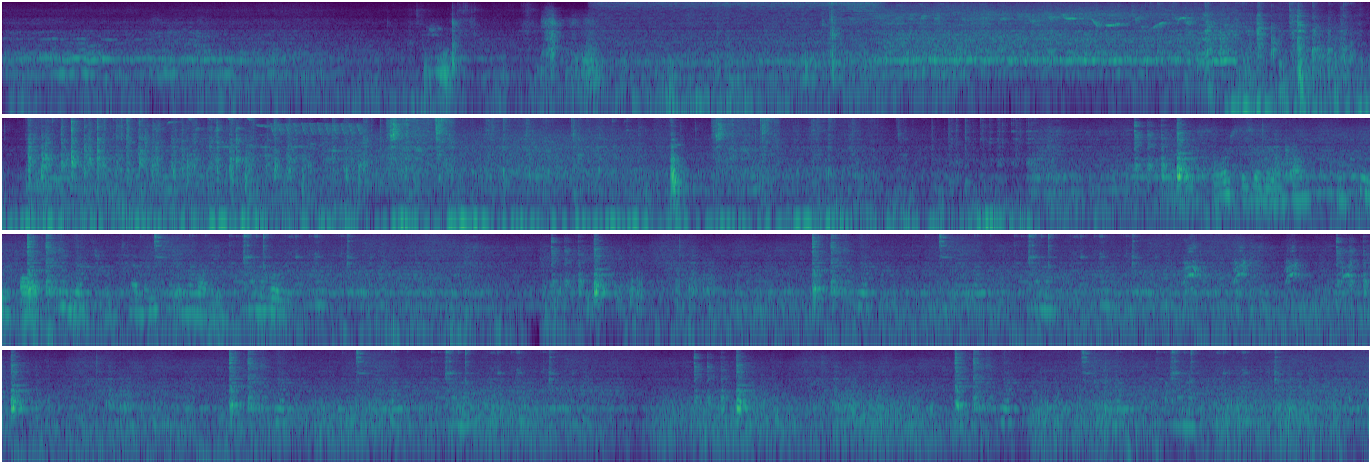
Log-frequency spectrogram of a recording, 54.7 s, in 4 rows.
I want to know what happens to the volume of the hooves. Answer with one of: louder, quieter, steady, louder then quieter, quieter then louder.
quieter then louder.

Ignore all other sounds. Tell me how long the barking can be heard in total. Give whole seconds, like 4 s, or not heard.
2 s.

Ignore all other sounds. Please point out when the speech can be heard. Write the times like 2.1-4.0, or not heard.
25.2-30.3.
